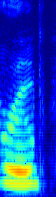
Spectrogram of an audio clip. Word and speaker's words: R/B: And then Ultraman Rube is the last one that I watched. And if you think that title sounds weird, that's because it's Ultraman R/B, but they pronounce it Rube.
